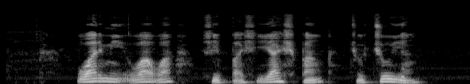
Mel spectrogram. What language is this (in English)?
Southern Pastaza Quechua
